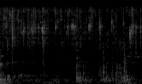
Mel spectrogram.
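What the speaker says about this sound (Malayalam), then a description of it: "ഇതിലേക്ക് രണ്ട് കറിവേപ്പില ഇടുക" Curry leaves dropped into hot coconut oil in a curry pan crackle and sizzle steadily, faint and close with no talk.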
